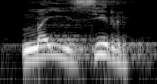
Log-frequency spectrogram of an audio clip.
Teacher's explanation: kita melunakkan harakat fathah yang bertemu Ya Sukun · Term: Huruf layin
